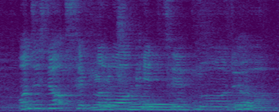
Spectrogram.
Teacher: It's a much kind of flatter accent from Lancashire, and they cut off a lot of the words. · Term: Yorkshire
